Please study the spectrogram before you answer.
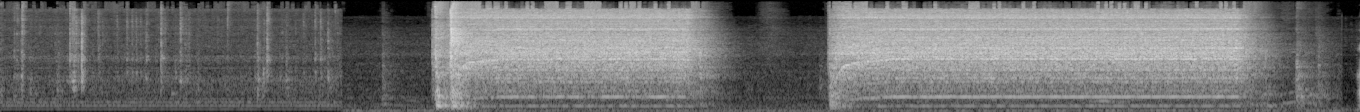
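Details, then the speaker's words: Kymco Vibe (Fever ZX) scooter whose engine cut out while riding, with a seized piston. Two cranking bursts of smooth, high starter whine with no compression beats at all: absolutely no compression. "well that's very definitive if You' never heard what a bike with no compression sounds like before that's it there when you start your scoot it should be should be clear defined compression noises and that one's just a pretty much a whining noise because there's absolutely no compression whatsoever"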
